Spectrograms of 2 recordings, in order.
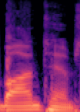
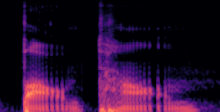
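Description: First: The name is said with English pronunciation. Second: The name is said with French pronunciation. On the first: The speaker calls it right. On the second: The speaker calls it wrong.

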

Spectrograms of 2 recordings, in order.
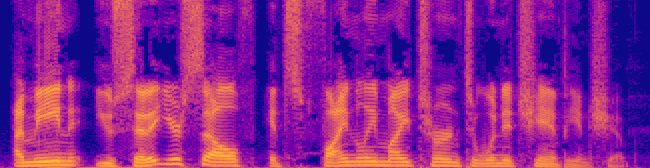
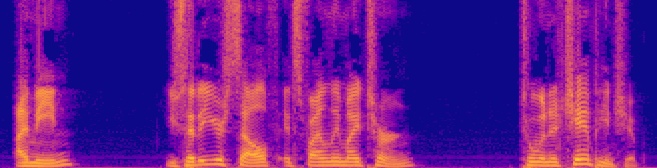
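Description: First: The line flows smoothly without stops between phrases. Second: The line is choppy, with full stops between phrases. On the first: The speaker calls it right. "here is the line, okay, as it should be read" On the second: The speaker calls it wrong. "she said it like this. ... What are these periods doing in there?"

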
